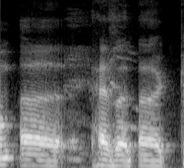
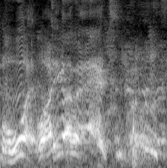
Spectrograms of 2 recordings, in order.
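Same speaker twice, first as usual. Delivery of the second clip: much higher, cracking up mid-question; laughing disbelief. Real, not acted. Asking the firefighter why he has an axe, laughing high. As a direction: ask it while laughing in disbelief.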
